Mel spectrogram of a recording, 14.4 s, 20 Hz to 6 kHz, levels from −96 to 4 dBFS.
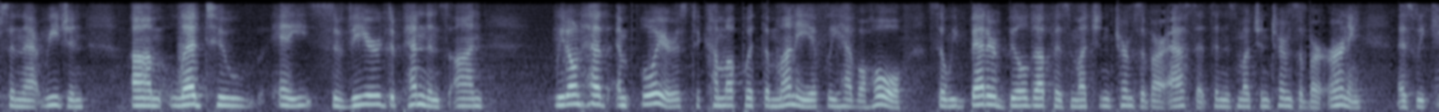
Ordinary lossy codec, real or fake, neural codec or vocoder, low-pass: AAC, 24 kbps; fake; codec, 16 kHz, 0.3 kbps, FocalCodec; 5.4 kHz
